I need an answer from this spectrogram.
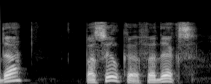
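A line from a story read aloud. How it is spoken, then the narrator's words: Plain. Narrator (Russian): сказал Поттинг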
